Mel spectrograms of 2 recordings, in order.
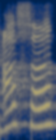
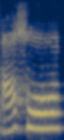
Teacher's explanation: yang harusnya bacanya asa menjadi tebal aso itu sudah mengubah mengubah makna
